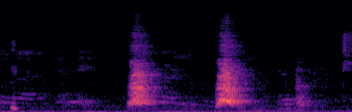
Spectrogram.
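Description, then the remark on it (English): A dog barks twice, loud and close, the sharp barks about a second apart, followed by a softer, shorter yelp as the sound trails off. “It does sound like how Rooney barks at his teammates.”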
